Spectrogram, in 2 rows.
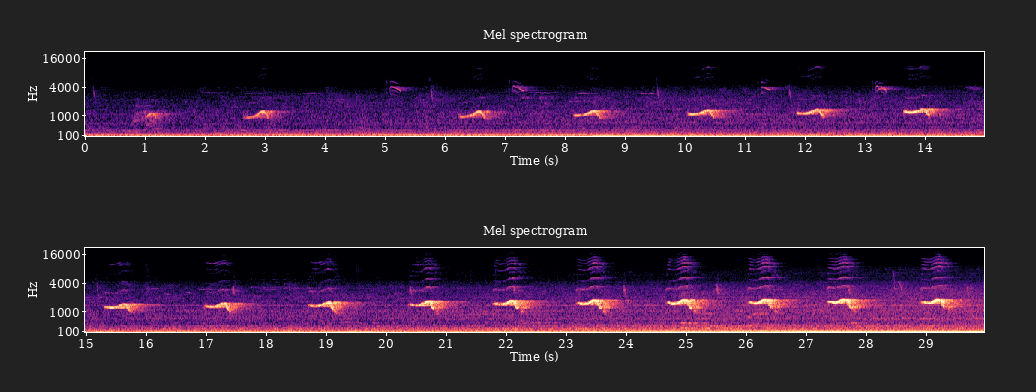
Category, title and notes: Sound effects > Animals
Tu hú bird at relative's neighbor's house. Record use Zoom H4n Pro 2025.01.16 10:35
